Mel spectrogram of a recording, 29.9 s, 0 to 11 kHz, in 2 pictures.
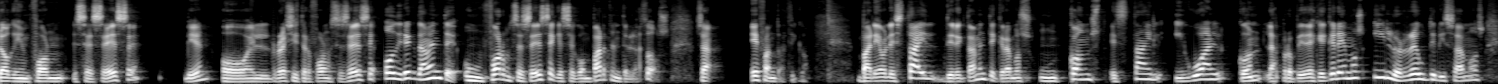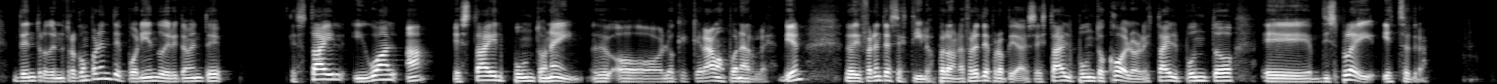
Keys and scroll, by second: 6.8 Escape, 22.9-24.0 typing, 24.2 Escape, 28.8 Escape, 29.5 shift+v.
